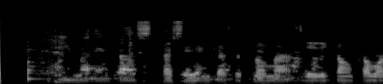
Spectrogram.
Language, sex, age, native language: Icelandic, male, 18-19, Icelandic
